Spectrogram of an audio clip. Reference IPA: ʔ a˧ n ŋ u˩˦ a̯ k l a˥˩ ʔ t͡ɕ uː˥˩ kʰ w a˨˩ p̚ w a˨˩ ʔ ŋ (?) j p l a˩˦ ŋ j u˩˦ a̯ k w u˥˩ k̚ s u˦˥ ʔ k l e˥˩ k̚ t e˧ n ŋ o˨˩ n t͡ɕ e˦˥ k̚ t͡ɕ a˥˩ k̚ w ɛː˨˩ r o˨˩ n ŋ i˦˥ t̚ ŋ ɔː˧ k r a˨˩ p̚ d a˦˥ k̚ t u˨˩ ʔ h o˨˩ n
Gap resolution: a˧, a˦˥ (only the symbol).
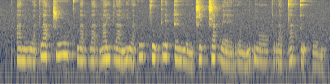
a˧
